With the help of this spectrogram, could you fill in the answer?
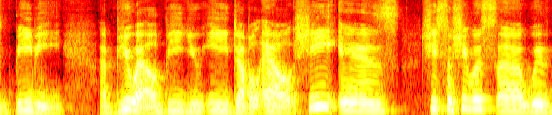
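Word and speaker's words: Bebe: There is some other history here because I can't pronounce his name, but it's B-E-B-E. I think it's B-B, Buell, B-U-E-L-L.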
